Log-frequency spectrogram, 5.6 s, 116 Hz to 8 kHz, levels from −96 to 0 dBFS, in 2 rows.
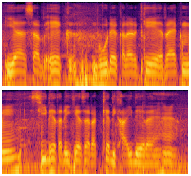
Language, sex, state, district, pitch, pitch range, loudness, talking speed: Hindi, male, Manipur, Imphal West, 115 Hz, 110-120 Hz, -15 LUFS, 170 wpm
